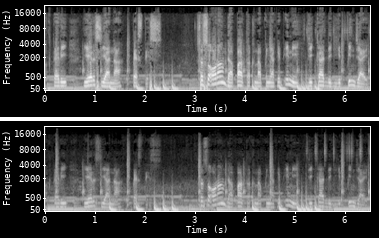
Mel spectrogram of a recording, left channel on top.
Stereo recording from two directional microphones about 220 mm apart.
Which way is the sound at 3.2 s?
55° left (ahead or behind).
